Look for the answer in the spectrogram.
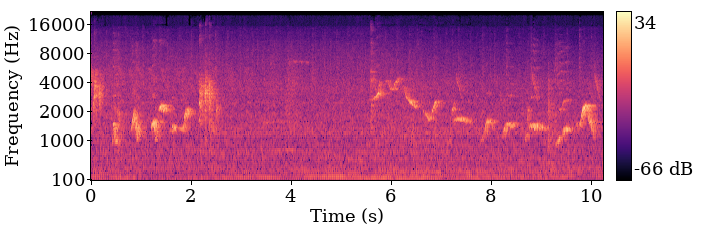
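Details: White-rumped shama song: varied clear whistles, slurred rising and falling notes in loose phrases, heard over a dense low background noise; the species is said to sing sweetly and imitate other birds.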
